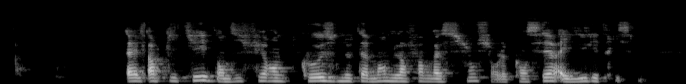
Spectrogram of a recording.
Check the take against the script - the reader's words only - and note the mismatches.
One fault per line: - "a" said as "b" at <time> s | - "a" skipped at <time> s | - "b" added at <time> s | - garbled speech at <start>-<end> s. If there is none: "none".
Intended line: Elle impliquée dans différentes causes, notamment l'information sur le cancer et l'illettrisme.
none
